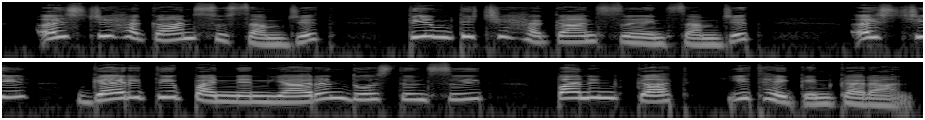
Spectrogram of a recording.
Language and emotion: Kashmiri, neutral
